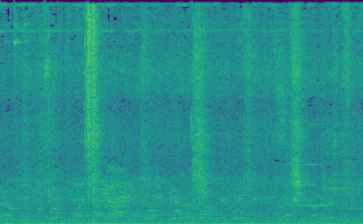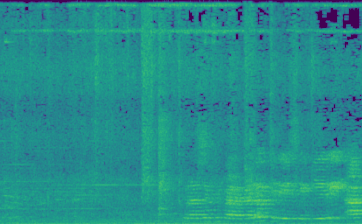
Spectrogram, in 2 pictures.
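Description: A ship's engine hums low and steady.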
